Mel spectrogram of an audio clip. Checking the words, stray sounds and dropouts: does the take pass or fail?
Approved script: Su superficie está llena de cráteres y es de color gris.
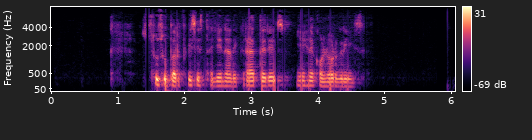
fail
